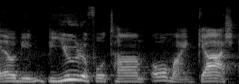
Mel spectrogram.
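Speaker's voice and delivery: ordinary delivery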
